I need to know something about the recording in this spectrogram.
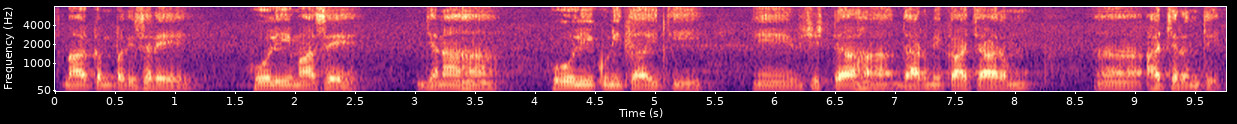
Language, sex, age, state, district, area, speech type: Sanskrit, male, 45-60, Karnataka, Udupi, rural, spontaneous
